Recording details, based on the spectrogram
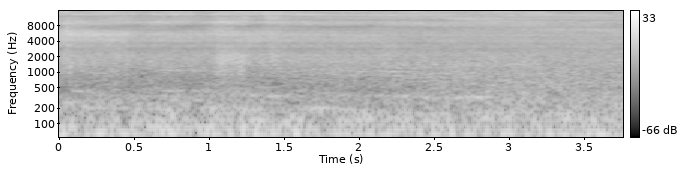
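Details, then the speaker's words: Slow controlled release of dry nitrogen from a car A/C system after refrigerant recovery, bled down to atmospheric pressure: steady soft even hiss, opened slowly so oil doesn't foam out under rapid release; normal slow pressure release. "so what i'm going to do here is i'm going to slowly open this let's see if we can hear this you hear that you see that really slow we don't want to make oil gel back out of there and foam up into refrigerant oil under rapid pressure release and we can hear it go down"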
